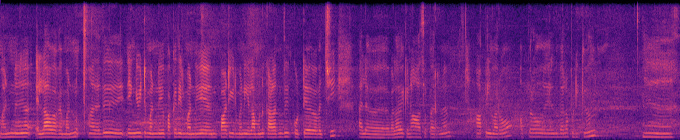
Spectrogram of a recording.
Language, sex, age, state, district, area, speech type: Tamil, female, 18-30, Tamil Nadu, Thanjavur, urban, spontaneous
